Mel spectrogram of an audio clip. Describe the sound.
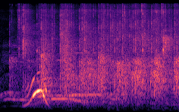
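Audience applause welcoming guests to a fashion talk. A short voice opens the moment, then steady, even clapping carries on to the end.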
